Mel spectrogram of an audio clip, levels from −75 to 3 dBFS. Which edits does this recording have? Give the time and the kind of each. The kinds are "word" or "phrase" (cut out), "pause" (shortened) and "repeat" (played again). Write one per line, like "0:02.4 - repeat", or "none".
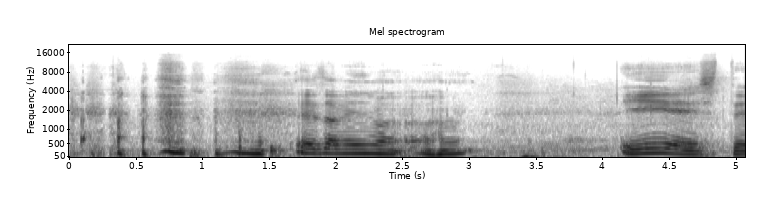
none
